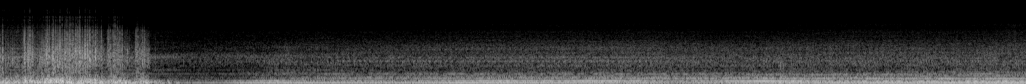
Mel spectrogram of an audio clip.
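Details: TRM 2000 diesel: a low, steady rumble with a loose, uneven beat about three times a second underneath; abnormal engine noise with the source not pinned down, suspected to be a bearing, an injector or the manifold.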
